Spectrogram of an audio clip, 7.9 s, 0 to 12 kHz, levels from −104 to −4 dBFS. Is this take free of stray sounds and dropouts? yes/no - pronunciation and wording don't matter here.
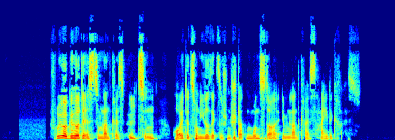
yes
